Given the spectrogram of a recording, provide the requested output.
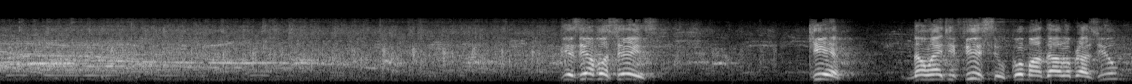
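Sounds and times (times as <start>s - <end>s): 
warm applause from the crowd: 0.0s - 7.9s
speech: 5.6s - 6.6s, 8.1s - 8.5s, 9.1s - 11.3s.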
